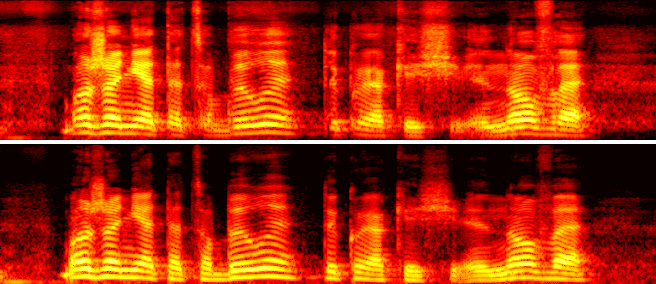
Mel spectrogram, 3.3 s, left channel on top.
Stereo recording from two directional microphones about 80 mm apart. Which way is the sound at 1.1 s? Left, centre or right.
Right.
